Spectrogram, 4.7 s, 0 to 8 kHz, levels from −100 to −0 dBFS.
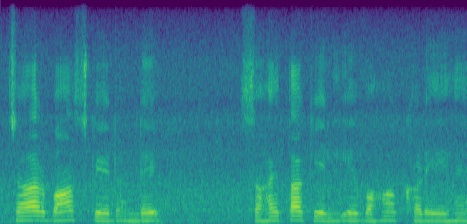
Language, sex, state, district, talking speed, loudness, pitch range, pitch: Hindi, male, Bihar, Darbhanga, 130 wpm, -21 LUFS, 135-150 Hz, 145 Hz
